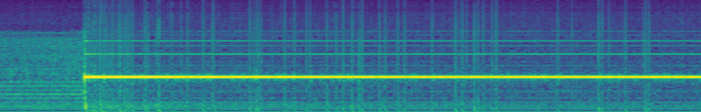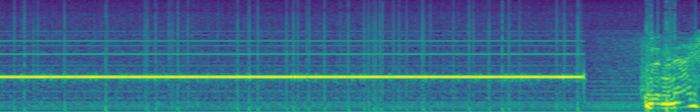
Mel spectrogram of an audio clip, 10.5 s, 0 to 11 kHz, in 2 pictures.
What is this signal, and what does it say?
Emergency Alert System (SAME) tones (the 1050 Hz attention tone), with speech. It is heard from 0.6 to 9.7 s.
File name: eas received alerts / L1 19543 audio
